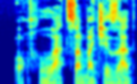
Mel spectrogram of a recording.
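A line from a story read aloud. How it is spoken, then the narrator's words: Through gritted teeth. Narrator (Russian): Процедил сквозь зубы Стоян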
